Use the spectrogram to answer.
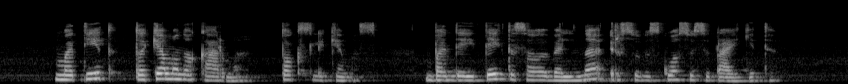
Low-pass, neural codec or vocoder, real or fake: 7.2 kHz; none; real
